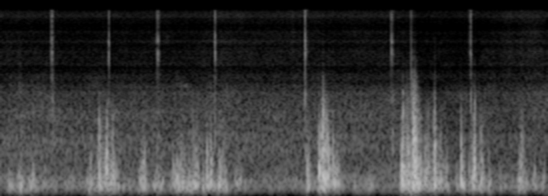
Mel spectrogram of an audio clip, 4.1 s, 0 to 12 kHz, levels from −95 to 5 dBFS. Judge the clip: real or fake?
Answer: fake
